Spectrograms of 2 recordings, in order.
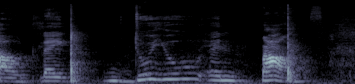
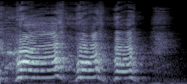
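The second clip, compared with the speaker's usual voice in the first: loud, high laugh bursting out; burst of laughter; 7 semitones higher, 14 dB louder than usual. Retold or imitated. She laughs at her friend's blunder, loud burst of laughter. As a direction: crack up at her mistake.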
